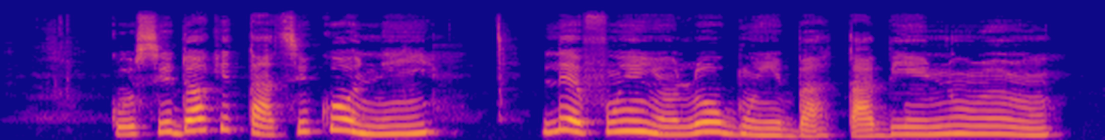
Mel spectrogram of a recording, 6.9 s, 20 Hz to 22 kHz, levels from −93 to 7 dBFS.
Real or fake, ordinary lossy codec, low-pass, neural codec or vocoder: real; Opus, 64 kbps; 14.4 kHz; none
